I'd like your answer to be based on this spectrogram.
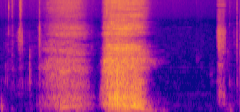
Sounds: Throat clearing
